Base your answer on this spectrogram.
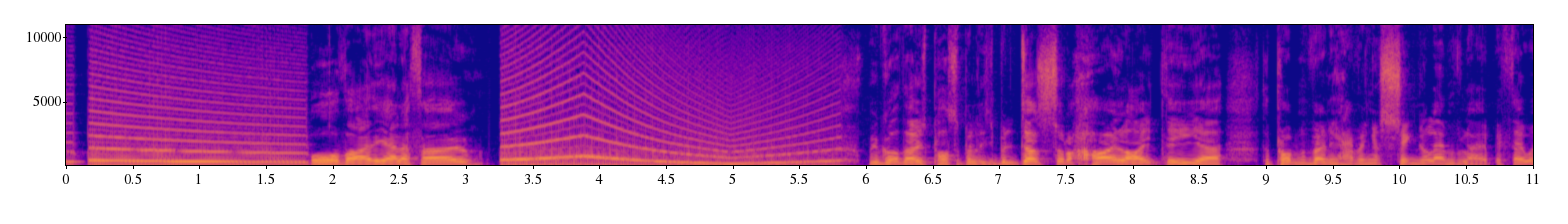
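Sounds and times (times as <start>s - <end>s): steady low synth tone: 0.0s - 1.8s, 3.3s - 5.8s
synth note sweeping up and down: 0.0s - 1.8s, 3.3s - 5.8s.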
